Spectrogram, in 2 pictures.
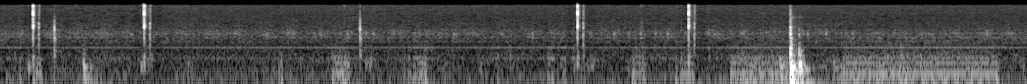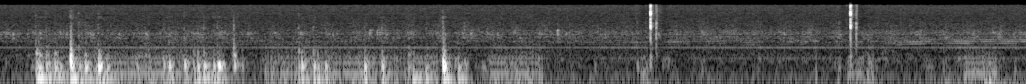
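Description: Computer mouse clicks, single sharp clicks scattered through, with a heavier knock about four seconds in. In the middle, a quick run of keyboard key presses over a low drone.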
